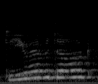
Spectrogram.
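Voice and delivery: ordinary talk, nothing marked

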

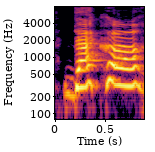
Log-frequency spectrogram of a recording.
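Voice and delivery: high, loud, cheerful okay; amused agreement. A narrator's reading. Wolf agreeing to do dishes, high amused voice. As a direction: agree loudly with mild amusement. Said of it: "répondit en riant le méchant, méchant loup".

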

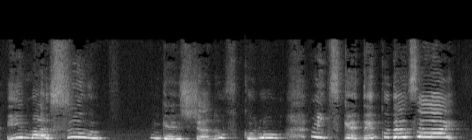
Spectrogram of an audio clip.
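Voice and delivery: high, loud, fast tearful wail; wailing child. A narrator's reading. Duckling in bed demanding her mother find the envelope, wailing. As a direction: bawl the demand through sobs. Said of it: "わーわー泣きわめきました".

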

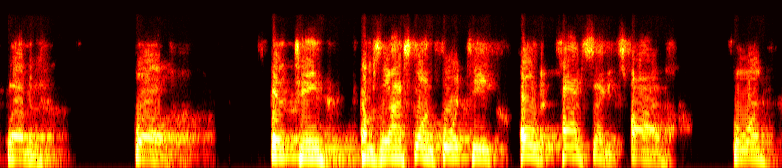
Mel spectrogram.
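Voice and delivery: ordinary talk, nothing marked

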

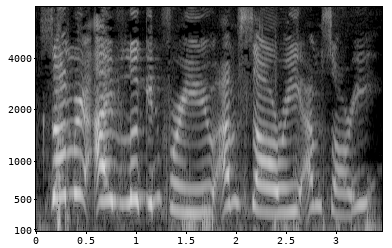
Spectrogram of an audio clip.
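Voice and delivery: high, loud pretend cry of relief; distraught calling. Parent finding lost Summer, acted distraught high cry. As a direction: call out high, upset and sorry.

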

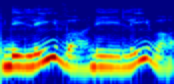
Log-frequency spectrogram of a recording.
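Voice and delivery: slow model of "deliver", stressing LIV; second-syllable stress. Shown as a demonstration. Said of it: "âm hai". ("deliver" nhấn âm hai, đọc chậm)

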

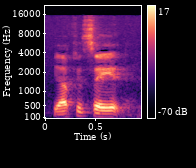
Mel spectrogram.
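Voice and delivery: ordinary delivery, nothing marked

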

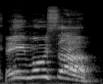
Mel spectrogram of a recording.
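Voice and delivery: usual speaking voice

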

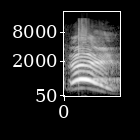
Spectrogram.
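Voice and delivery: sudden loud "Hey!"; loud shout. Acted. Preacher jolts the congregation with a loud shout. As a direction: bark it to snap them awake.

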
